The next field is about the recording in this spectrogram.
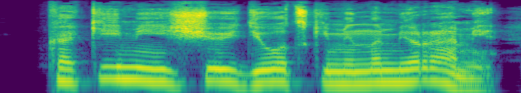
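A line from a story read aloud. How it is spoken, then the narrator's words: Shrill, trembling with fear, indignation. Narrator (Russian): взвизгнула эльфийка, и ее голос дрожал от смеси страха и негодования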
